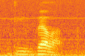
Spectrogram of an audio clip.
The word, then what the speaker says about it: develop: the stress syllable and in number four V the second syllable is the stressed one your doubling rule a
